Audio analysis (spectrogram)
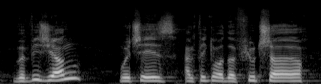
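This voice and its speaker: A man with a non-native accent at a moderate pace, high in pitch and dark and mellow in tone, his intonation lively, on a very clean recording with a silent background. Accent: non-native English accent, noticeable. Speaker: tech company executive. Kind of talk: panel discussion.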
